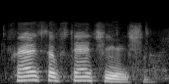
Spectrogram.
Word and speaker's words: transubstantiation: That is, Can you pronounce that word? Transubstantiation. – Transubstantiation. – Can you say it? – Transubstantiation. – You almost got it. It's a hard word. – Transubstantiation.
